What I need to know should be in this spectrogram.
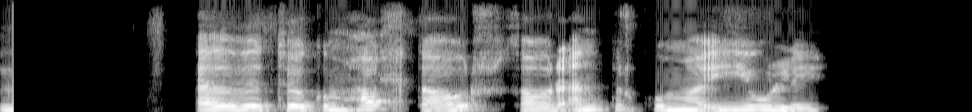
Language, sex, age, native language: Icelandic, female, 40-49, Icelandic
